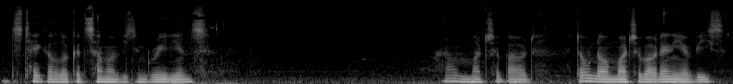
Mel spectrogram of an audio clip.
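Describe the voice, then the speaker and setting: A man's voice: medium pitch, level tone, moderate pace, long pauses, warm tone, a little hiss or hum, close to an everyday voice. A man playing a cautious vampire adventurer in an improvised game roleplay, musing hesitantly to himself. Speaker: roleplay let's-play player. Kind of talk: in-character improvised roleplay monologue.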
